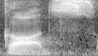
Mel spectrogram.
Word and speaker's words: God: He said the G sound is pronounced like ch, right? So he's saying, like the word, he used the example, he said the word God. In English, you pronounce it God.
